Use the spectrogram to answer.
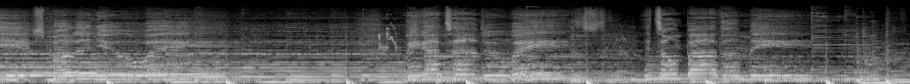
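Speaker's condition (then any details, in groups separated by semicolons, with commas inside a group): No condition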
